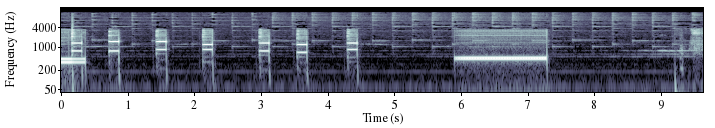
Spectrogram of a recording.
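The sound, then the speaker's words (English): Touch-tone telephone dialing gives seven short, evenly spaced beeps, followed after a pause by a single longer steady tone, with faint quieter tones in the background. “Dialing at random.”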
